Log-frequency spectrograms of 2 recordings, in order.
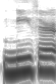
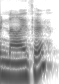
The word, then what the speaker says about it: neither: Again, neither or neither are both fine to say.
